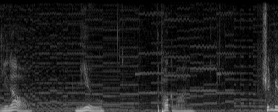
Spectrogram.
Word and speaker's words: Mew: being idiots and just chanting like moo not Mew and uh you know like we were picketing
